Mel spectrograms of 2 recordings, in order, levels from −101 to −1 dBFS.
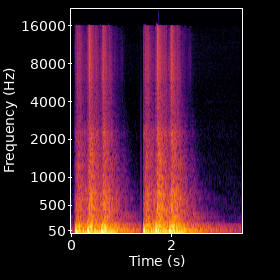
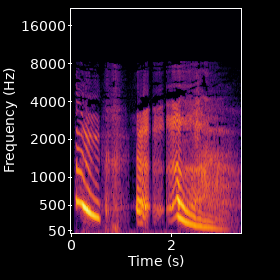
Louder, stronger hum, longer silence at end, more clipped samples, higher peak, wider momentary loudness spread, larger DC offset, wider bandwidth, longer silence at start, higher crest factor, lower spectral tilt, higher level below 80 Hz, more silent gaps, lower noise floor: about the same, -18 LUFS vs -18 LUFS; neither; first, 0.8 s vs 0.3 s; neither; first, 0 dBFS vs -4 dBFS; second, 17 LU vs 22 LU; neither; first, 16.5 kHz vs 7.4 kHz; about the same, 0.1 s vs 0.1 s; about the same, 14 dB vs 16 dB; second, -6 dB/octave vs -8 dB/octave; first, -14 dBFS vs -54 dBFS; neither; about the same, -45 dBFS vs -44 dBFS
